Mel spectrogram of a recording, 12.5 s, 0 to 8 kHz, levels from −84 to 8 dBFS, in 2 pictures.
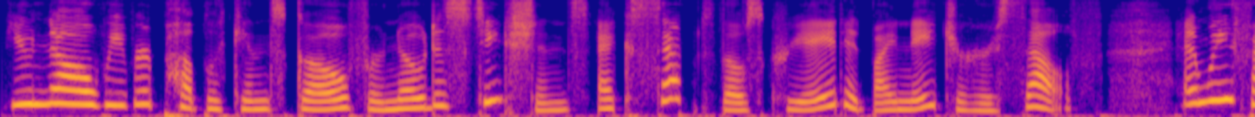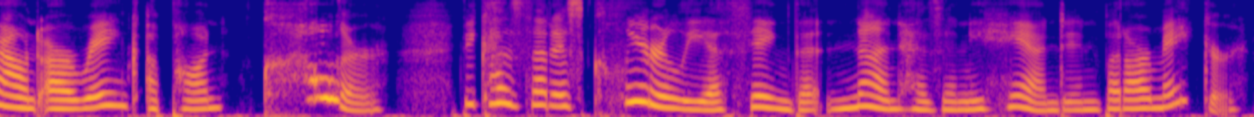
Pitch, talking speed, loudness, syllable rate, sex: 265 Hz, 170 wpm, -17 LUFS, 4.8 syllables/s, female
